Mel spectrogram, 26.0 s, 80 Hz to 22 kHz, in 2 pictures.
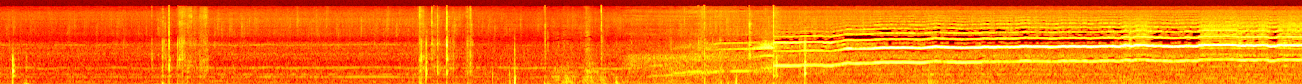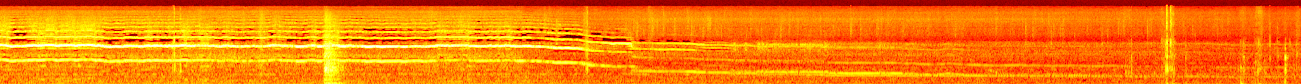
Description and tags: Pressure cooker noise recorded with Edirol R-09 digital recorder.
